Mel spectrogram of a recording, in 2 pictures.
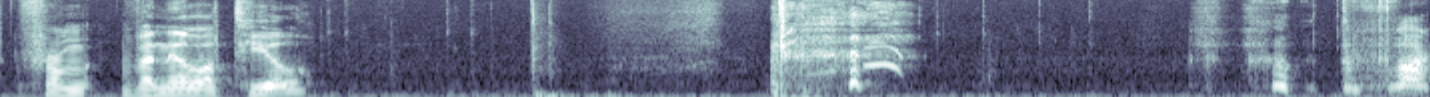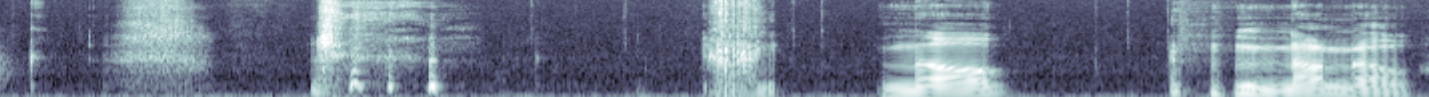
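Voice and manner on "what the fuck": high, stunned exclamation; real disbelief at the picture; laughing shock. Real, not acted. Shocked by fan art.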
